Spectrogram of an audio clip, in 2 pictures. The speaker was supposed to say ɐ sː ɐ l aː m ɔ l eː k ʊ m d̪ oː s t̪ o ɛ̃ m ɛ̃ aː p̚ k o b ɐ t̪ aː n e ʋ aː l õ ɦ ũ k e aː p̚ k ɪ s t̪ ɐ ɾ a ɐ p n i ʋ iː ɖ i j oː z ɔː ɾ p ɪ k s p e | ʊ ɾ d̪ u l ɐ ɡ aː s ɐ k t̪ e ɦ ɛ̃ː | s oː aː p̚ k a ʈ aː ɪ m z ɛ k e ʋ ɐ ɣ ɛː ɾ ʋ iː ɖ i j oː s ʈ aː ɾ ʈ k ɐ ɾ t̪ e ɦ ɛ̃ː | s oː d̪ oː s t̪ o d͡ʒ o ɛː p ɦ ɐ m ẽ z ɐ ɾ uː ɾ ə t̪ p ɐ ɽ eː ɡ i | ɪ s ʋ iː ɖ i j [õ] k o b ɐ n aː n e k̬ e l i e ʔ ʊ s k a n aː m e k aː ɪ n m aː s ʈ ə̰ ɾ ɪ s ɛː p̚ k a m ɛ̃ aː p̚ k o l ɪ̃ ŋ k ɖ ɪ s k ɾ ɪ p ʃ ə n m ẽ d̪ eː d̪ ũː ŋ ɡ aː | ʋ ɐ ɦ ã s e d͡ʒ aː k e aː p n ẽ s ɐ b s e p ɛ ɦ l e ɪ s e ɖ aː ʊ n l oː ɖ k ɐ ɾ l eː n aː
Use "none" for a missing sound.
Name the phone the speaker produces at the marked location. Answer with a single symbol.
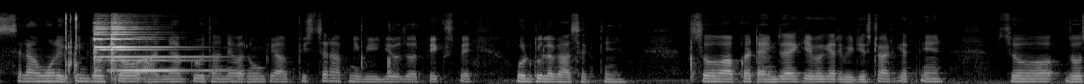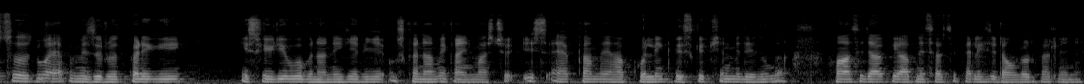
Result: o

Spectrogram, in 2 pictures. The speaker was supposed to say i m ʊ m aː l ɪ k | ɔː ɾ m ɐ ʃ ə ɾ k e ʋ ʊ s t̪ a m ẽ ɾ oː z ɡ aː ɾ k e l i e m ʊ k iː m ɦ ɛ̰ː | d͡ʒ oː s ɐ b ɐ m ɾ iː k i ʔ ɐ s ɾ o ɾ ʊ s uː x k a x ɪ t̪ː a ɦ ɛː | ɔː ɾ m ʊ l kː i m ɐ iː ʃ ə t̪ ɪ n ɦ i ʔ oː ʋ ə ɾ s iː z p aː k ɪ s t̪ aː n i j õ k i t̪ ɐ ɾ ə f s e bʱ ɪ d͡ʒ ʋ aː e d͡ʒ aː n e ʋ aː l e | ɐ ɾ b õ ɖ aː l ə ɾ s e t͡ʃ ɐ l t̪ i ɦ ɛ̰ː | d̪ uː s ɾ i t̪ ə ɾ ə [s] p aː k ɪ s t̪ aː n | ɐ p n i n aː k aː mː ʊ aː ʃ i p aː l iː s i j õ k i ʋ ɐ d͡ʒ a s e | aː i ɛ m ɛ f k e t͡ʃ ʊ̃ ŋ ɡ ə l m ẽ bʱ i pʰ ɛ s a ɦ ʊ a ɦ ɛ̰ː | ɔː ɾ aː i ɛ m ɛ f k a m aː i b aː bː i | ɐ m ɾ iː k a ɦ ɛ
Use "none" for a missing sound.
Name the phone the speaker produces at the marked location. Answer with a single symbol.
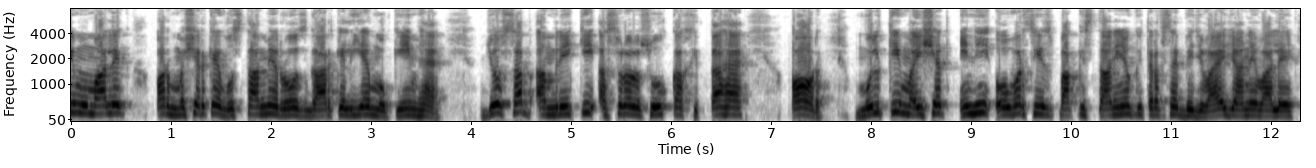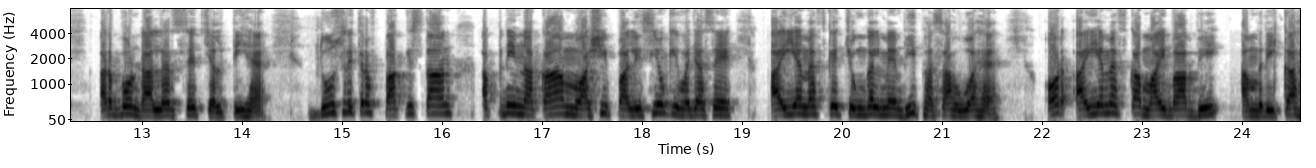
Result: f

